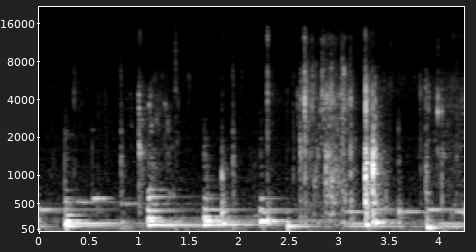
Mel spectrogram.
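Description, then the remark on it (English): Someone takes a drink of water, with soft gulping and trickling liquid sounds broken by small clicks and taps. No one speaks. “Excuse me, I just need to drink some water.”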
